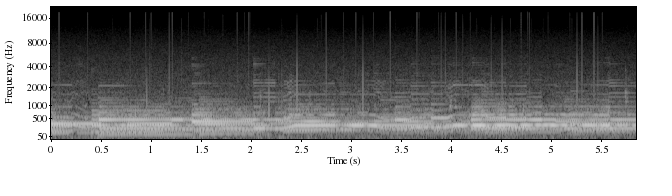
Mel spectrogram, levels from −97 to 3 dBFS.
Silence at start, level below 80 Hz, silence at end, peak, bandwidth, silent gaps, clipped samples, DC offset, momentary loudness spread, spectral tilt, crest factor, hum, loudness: 0 s; -56 dBFS; 0 s; -12 dBFS; 6.6 kHz; none; under 0.1%; under 0.1%; 3 LU; -9 dB/octave; 14 dB; none; -26 LUFS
